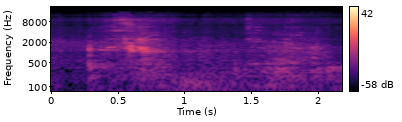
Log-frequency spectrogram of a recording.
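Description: Metal spatula stirring and scraping fish pieces in thick masala around a metal kadhai as the fish is fried in the spice paste. A sharp clack about a third of a second in is followed by a louder scrape, then softer scraping near the end.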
